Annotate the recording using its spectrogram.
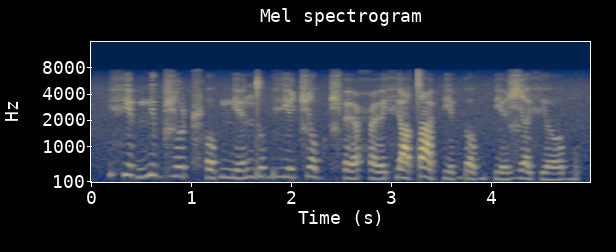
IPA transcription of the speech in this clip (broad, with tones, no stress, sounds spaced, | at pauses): fʲ ø˥˨ b mʲ u˥˨ b ʑ u˦ ʈ͡ʂʰ o˨˩˦ b mʲ ø˨˩˦ n d u˦ b vʲ ø˦ t͡ɕ o˥˨ b t͡ɕʰ ø˨˩˦ ħ ø˨˩˦ fʲ o˥˨ tˤ ø˥˨ pʲ ø˨˩˦ b ɾ o˨˩˦ b pʲ ø˨˩˦ ʑ ə˥˨ fʲ o˨˩˦ b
